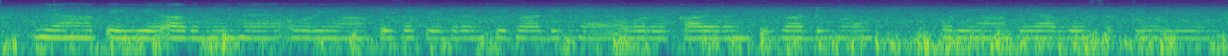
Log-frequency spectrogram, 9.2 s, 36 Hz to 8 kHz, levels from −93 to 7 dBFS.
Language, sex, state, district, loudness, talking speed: Hindi, female, Haryana, Charkhi Dadri, -17 LUFS, 180 wpm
